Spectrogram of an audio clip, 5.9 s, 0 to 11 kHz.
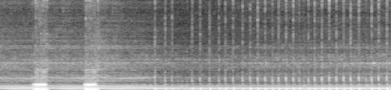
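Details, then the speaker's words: Freshly rebuilt Stihl 070 chainsaw (crankcase reassembled, excess axial play removed, new seal; drum and sprocket fitted, no cover or bar, choke and clutch still to fix) takes two sharp pulls, then settles into a crisp, even two-stroke buzz without misfire: normal running. "senhores, pegou, funcionou. Claro que está faltando alguns detalhes, consertar o afogador e a embreagem, colocar a cobertura, um sabre e colocar para trabalhar, testar ela."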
